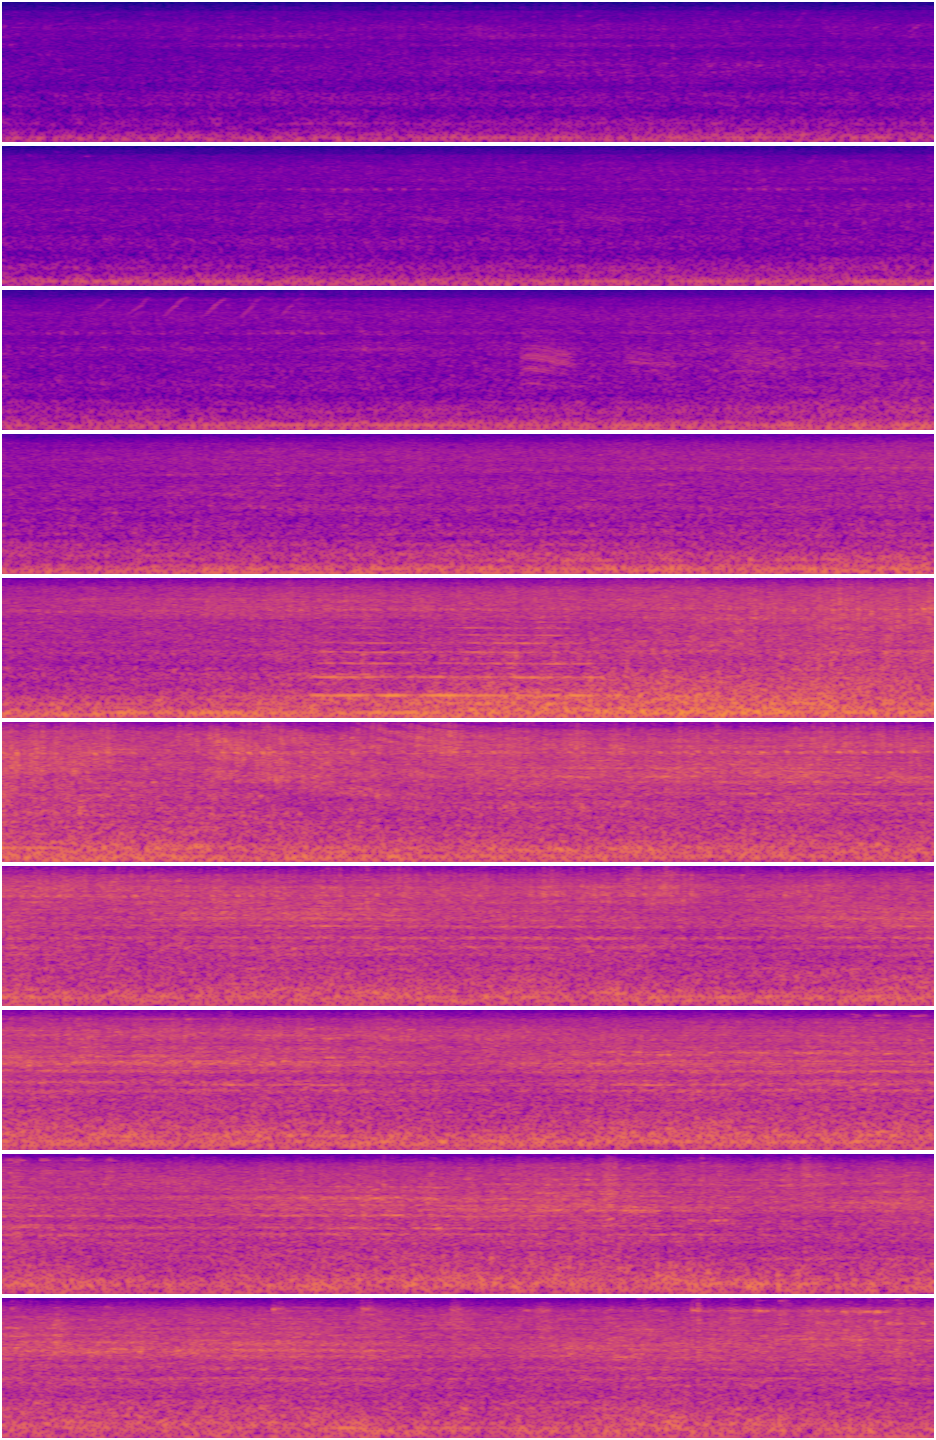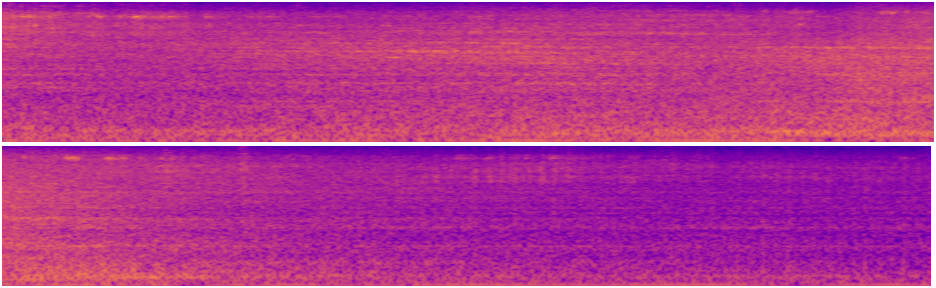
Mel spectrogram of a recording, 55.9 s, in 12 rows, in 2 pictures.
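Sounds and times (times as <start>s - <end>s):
diesel locomotive engine drone: 0.0s - 55.9s
wheel and rail noise: 0.0s - 55.9s
train horn note: 20.0s - 22.6s.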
